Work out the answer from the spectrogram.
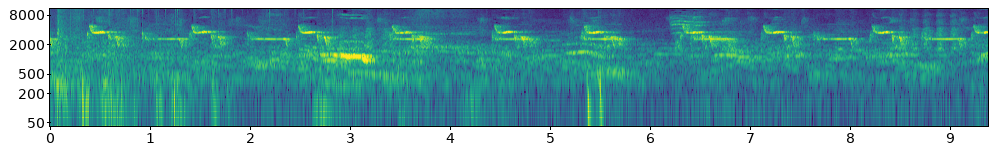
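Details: Wild red-headed prinia, known locally as prenjak kepala merah, singing richly in nature: repeated high whistled notes that step downward, uttered about once per second in loud bursts.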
